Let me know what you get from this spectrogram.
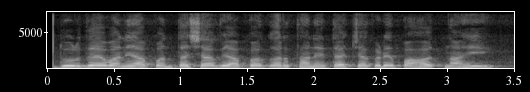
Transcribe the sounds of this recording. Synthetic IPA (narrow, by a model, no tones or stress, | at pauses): d̪uɾd̪əjʋañiapəɳt̪əɕaʋjapəkəɾt̪ʰanet̪jat͡ɕjakəɽepaɦət̪naɦi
